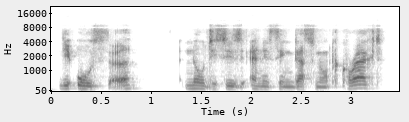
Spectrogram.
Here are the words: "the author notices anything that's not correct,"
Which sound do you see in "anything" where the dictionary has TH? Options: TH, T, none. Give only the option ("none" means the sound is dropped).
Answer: TH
